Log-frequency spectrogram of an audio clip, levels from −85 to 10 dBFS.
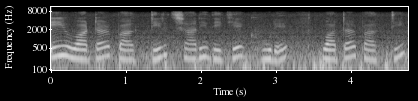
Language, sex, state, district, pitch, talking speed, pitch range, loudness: Bengali, female, West Bengal, Kolkata, 230 Hz, 125 wpm, 220-255 Hz, -15 LUFS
